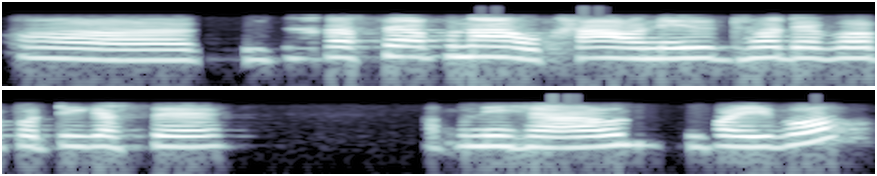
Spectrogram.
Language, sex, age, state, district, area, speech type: Assamese, female, 45-60, Assam, Dibrugarh, rural, conversation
